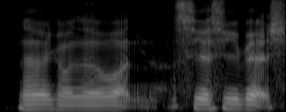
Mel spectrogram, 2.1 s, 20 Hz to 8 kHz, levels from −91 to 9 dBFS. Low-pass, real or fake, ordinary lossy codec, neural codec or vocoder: none; real; none; none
